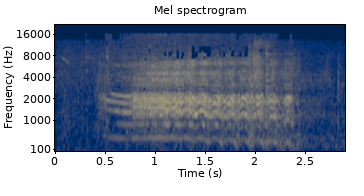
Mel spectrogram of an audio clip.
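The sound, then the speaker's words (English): A horse whinnies loudly, a single long neigh that rises, wavers and trembles for nearly two seconds before fading out. “Belgium may be a very small country, but it's amazing how many Belgians seem to find space to graze horses.”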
